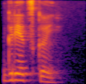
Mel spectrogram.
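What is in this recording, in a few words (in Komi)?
"грецкӧй", Komi, female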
